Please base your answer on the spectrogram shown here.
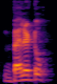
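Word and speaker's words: ballet: अब आ गया बी, बैलेटो, बैले dance होता है, ठीक है, इसमें टी साइलेंट होता है, बैले डांस करते हैं, उसके साथ ऑब्सेशन।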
